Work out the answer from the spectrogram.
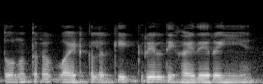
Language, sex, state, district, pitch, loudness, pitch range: Hindi, male, Uttar Pradesh, Shamli, 110 Hz, -15 LUFS, 105-115 Hz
